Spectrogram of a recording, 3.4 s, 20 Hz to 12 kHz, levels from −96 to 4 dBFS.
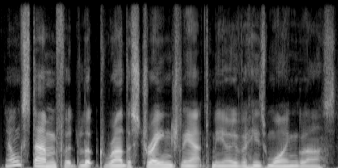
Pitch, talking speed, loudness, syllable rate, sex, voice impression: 130 Hz, 195 wpm, -19 LUFS, 5.2 syllables/s, male, masculine, adult-like, tensed, powerful, bright, clear, fluent, intellectual, sincere, calm, friendly, slightly wild, lively, slightly kind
